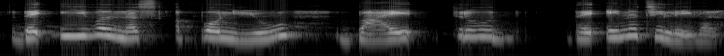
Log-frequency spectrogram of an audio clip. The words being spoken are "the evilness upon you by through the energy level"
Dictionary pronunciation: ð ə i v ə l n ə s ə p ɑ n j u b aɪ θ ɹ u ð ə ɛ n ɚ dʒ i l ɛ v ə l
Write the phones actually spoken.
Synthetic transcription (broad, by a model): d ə i v ə l n ə s ə p ɑ n j u b aɪ t ɹ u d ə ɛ n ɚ dʒ i l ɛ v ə l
